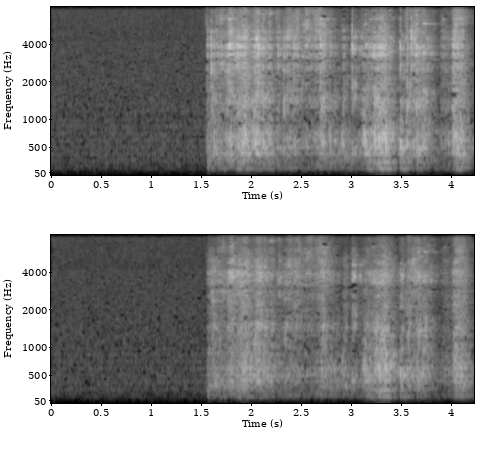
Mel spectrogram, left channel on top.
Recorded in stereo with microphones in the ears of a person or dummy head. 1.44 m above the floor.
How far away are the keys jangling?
About 5 m.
